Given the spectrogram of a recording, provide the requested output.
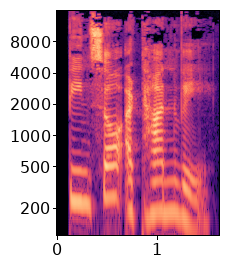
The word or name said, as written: तीन सौ अट्ठानवे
